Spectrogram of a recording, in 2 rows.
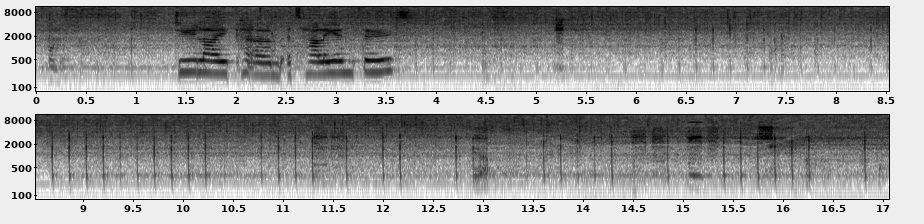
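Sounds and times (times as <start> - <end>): food sizzling in a frying pan: 0.0 - 17.0
spitting oil popping: 3.8 - 17.0.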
